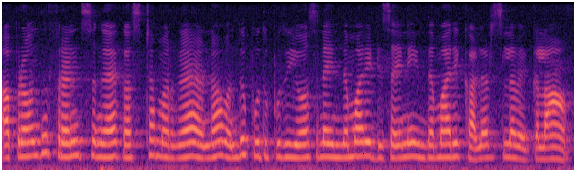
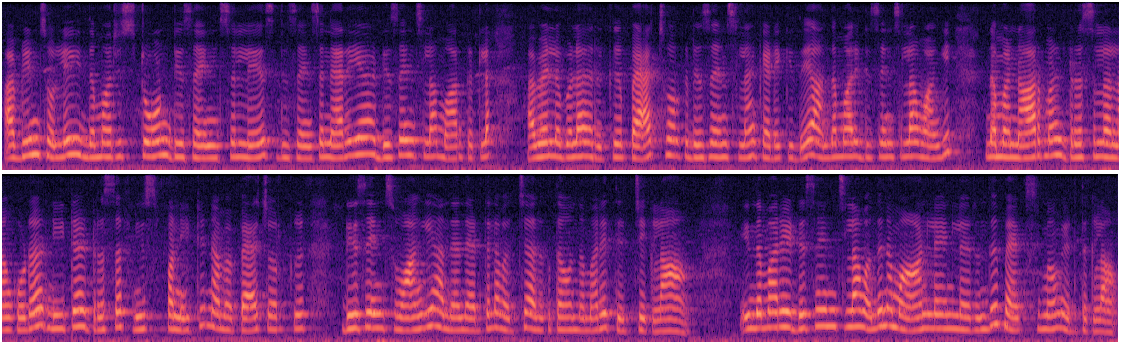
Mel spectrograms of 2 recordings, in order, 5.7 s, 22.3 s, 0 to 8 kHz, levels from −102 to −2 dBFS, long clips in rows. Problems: none marked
